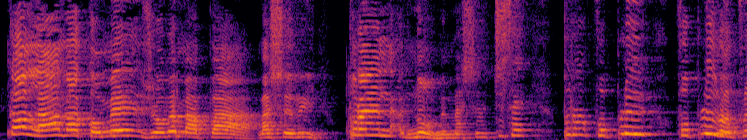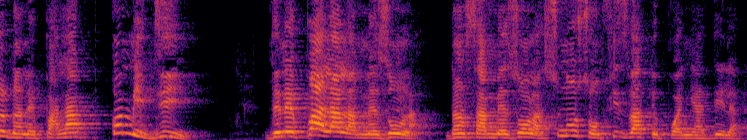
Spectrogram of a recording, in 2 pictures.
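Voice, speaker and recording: A woman with a slightly high, expressive voice hosts an advice call at a brisk pace, coaching the caller in a dramatic, teasing manner. She repeats her phrases again and again, and the recording has a roomy echo.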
